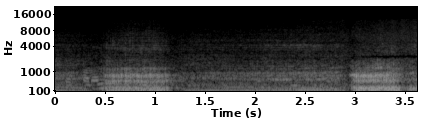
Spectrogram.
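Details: A wild Siberian tiger roaming woodland undergrowth near Sokolovka, Lazovsky district, Primorsky Krai, Russia, gives two short, rough roars about two seconds apart beneath a tree where mushroom pickers are sheltering.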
